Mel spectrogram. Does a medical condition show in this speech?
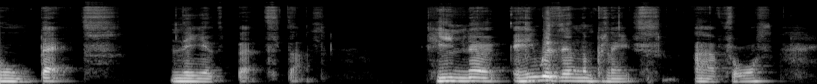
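Yes: cerebral palsy; obvious speech impediment.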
